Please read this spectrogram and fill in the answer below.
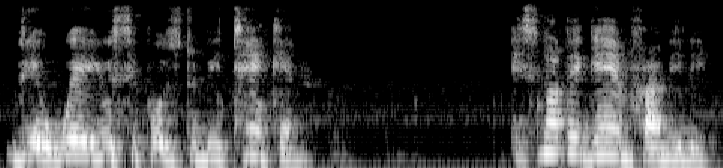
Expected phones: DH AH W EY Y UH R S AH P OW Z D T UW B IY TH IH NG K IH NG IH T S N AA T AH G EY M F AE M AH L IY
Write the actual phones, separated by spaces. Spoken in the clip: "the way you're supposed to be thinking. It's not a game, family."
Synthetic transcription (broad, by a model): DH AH W EY Y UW S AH P OW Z T UW B IY T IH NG K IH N IH T S N AA T AH G EY M F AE M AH L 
